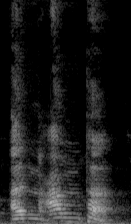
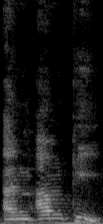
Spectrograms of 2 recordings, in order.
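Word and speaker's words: أَنْعَمْتَ: Sebagai contoh, an'amta. Kemudian kita membacanya menjadi an'amti atau an'amtu. Nah, ini adalah kesalahan yang jelas, kesalahan yang nyata, dan berdosa hukum membacanya.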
